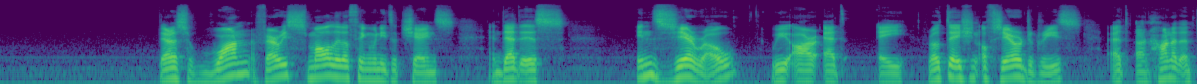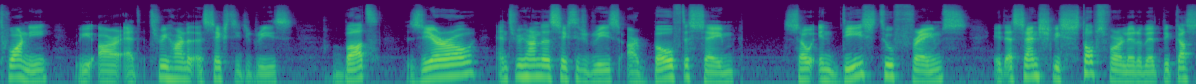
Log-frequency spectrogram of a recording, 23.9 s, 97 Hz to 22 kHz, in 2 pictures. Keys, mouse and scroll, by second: 1.2-23.9 drag.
